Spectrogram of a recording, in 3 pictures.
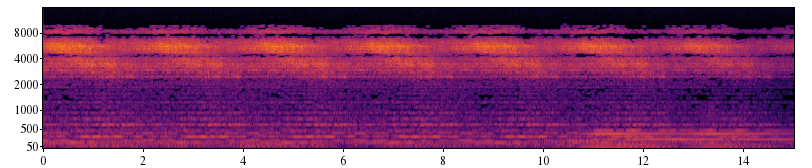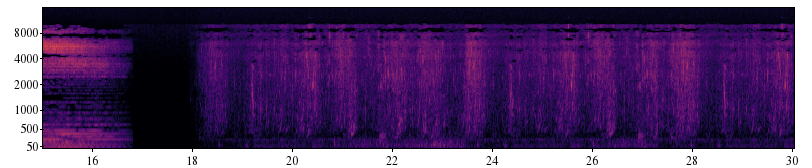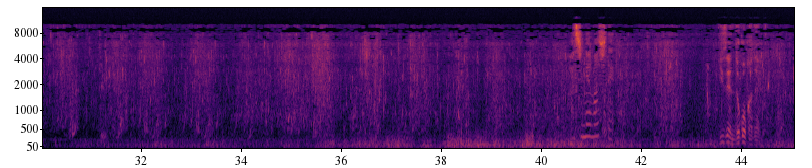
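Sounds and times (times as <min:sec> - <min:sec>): wind rumbling on microphone: 0:00.0 - 0:12.6, 0:21.2 - 0:23.5, 0:31.8 - 0:45.0.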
